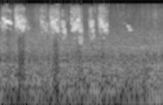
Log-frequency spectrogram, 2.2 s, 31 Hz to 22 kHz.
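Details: Sparrows gathering on a hand for food at a shrine, 18 March 2024; a quick burst of bright chirps in several clustered notes, then quieter with one faint high note near the end.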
